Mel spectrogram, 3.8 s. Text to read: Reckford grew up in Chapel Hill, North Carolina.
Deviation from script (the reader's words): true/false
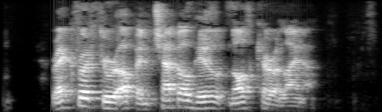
false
